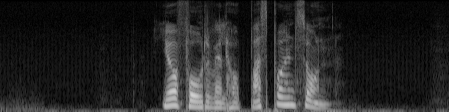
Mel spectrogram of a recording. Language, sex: Swedish, male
